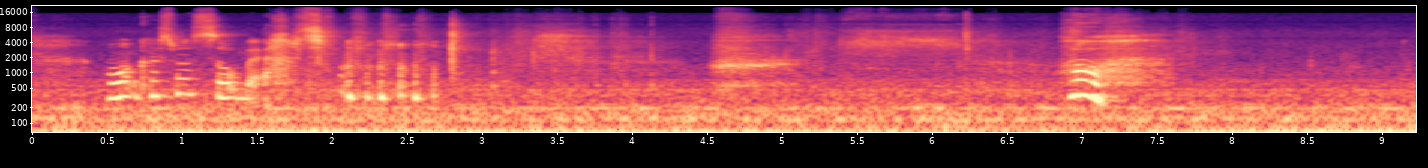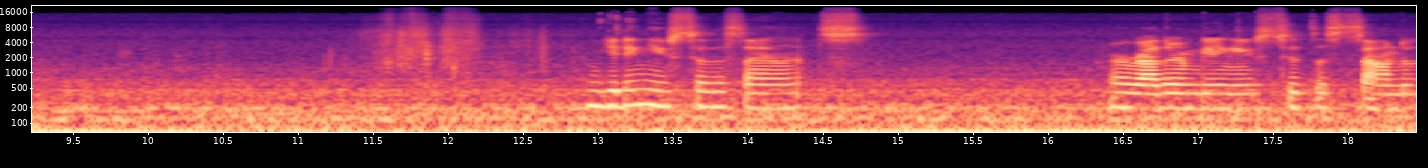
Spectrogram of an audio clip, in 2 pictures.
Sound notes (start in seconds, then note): 2.7 fake sobs; 4.5 inhales candle scent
